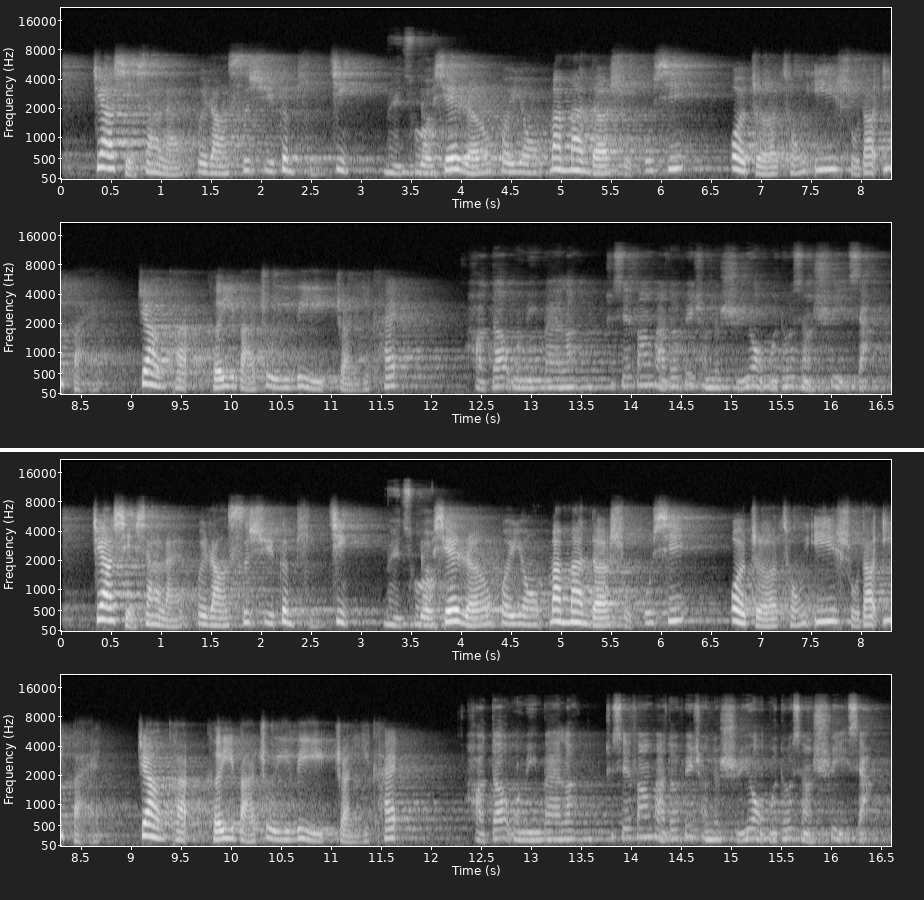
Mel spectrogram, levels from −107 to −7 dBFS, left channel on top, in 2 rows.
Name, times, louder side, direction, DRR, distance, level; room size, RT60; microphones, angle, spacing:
voice 1, 0.3-2.9 3.6-6.2 6.7-8.7 9.1-11.6, right 3 dB, 45° right, 8 dB, 0.6 m, -26 dB
voice 2, 3.2-3.7 12.3-13.5 13.7-16.4, right 2 dB, 70° right, 8 dB, 1.5 m, -33 dB
22.0 x 19.0 x 8.1 m, 2.4 s
head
